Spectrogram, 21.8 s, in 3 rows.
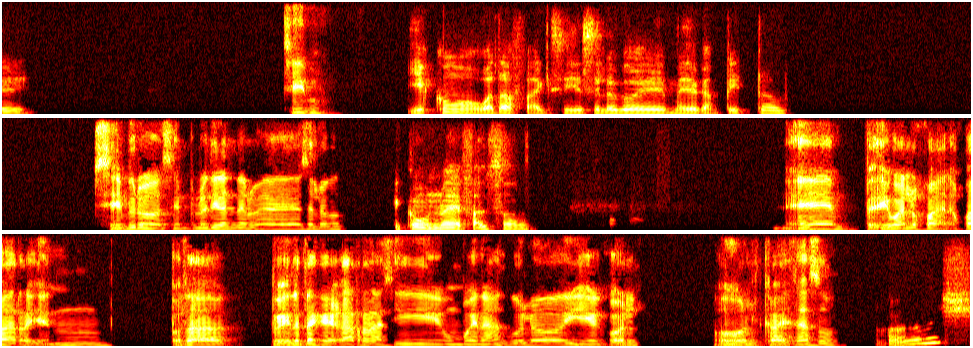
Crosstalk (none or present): none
